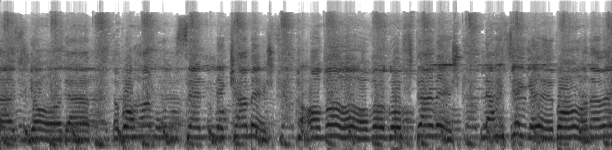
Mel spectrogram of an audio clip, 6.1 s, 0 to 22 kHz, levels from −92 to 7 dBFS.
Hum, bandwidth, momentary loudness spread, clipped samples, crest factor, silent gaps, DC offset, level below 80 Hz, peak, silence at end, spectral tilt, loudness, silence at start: none; over 20 kHz; 3 LU; 2%; 6 dB; none; under 0.1%; -36 dBFS; 0 dBFS; 0 s; -3 dB/octave; -6 LUFS; 0 s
